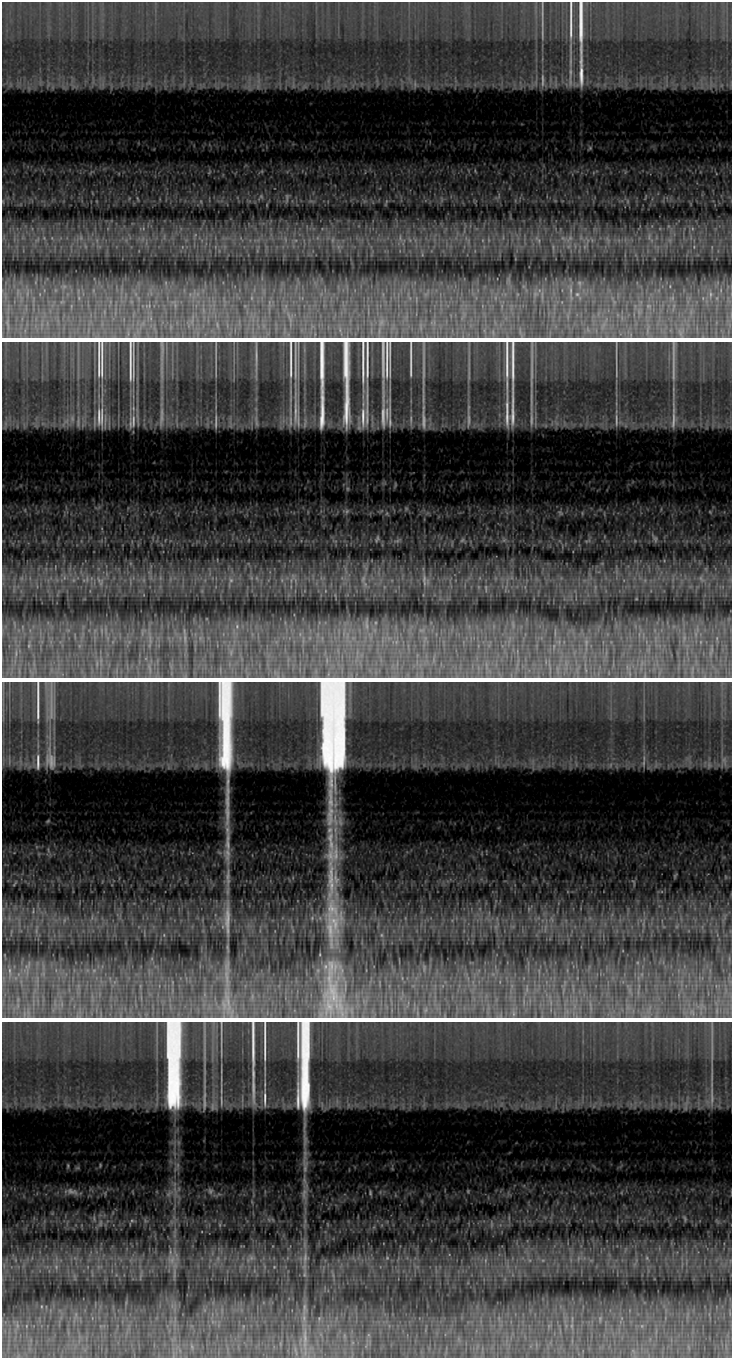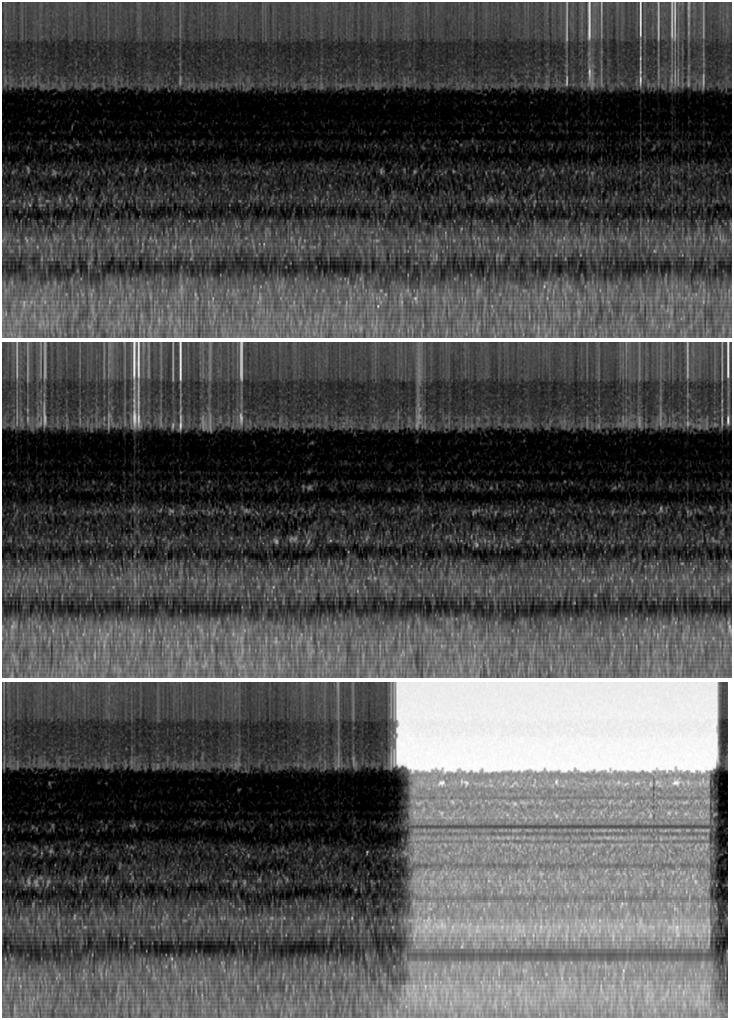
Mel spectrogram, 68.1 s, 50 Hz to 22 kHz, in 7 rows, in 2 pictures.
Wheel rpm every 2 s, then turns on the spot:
230, 230, 230, 230, 230, 230, 230, 230, 230, 230, 210, 130, 160, 210, 220, 180, 160, 190, 220, 230, 230, 230, 220, 220, 230, 230, 220, 230, 230, 220, 230, 170, 0, 0.
none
